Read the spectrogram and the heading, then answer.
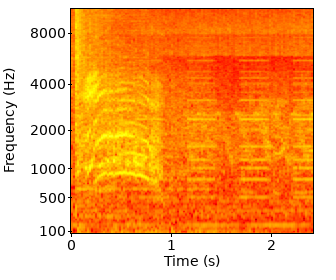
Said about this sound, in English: She's controlling all the vehicles. Miss Graves, that truck is coming straight towards us.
